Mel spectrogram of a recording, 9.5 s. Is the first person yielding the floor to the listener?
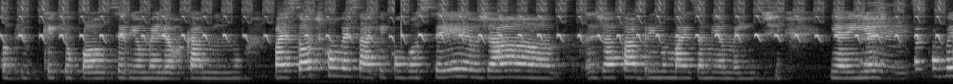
No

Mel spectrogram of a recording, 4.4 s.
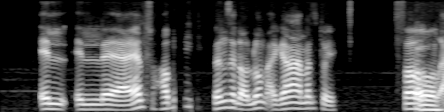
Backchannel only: Yes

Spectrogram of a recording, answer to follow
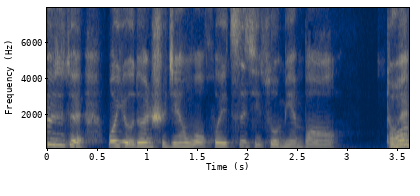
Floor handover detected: Yes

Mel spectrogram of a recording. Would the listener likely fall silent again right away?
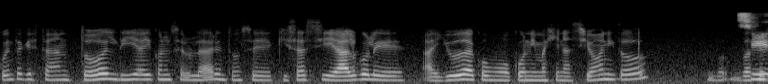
No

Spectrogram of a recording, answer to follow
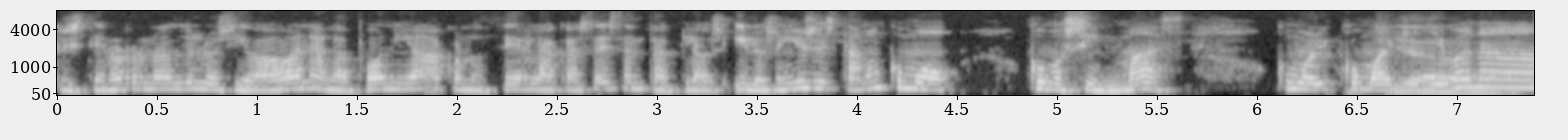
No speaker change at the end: Yes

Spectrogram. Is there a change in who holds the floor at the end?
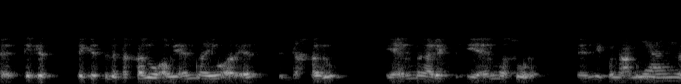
Yes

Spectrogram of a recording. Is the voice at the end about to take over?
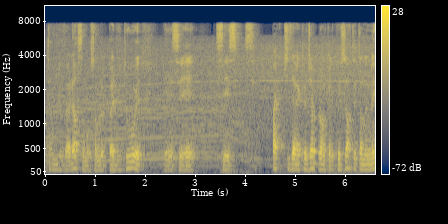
No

